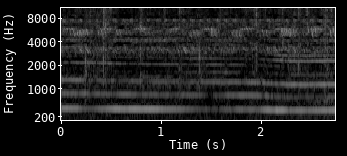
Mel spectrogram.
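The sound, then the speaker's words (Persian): Wolves howl at night in a long, sustained tone that sags slightly in pitch, faint and drawn out over nearly three seconds. “چی شده؟ چرا گرگا اینطوری دارن زوزه می کشن؟”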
